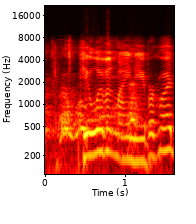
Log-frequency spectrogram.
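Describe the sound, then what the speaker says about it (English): Dogs bark, yip and whine close by behind a fence, continuous and loud under a person talking. "I apologize for my dogs barking."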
